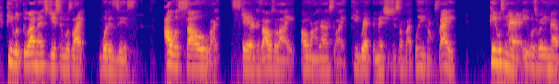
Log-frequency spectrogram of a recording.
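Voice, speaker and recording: A man's voice: on the high side, a bit bright. A teenage man from Arkansas, telling a rambling storytime with lots of "or whatever" and cursing. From Arkansas, USA. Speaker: vlogger. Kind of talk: casual storytime.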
